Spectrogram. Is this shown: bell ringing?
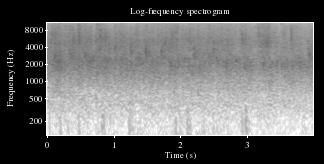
no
